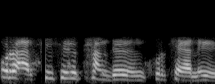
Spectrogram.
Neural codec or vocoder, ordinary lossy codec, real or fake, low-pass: none; MP3, 32 kbps; real; 3.6 kHz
